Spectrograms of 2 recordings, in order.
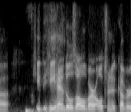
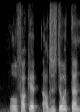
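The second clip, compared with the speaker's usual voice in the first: casual, put-on Canadian accent, pitched up; 8 semitones higher, 3 dB quieter than usual. Quoting another man's reply to his suggestion, in that man's Canadian accent. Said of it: "in his Canadian accent".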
